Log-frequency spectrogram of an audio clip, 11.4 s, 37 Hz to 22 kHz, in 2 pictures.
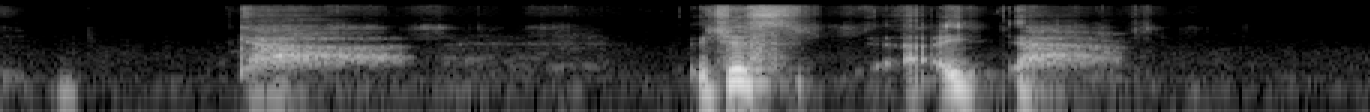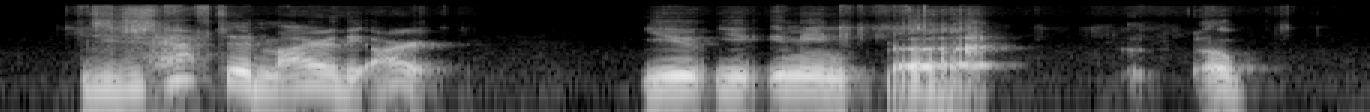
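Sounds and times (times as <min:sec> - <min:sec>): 
speech: 0:01.0 - 0:01.3, 0:02.9 - 0:04.5, 0:06.0 - 0:07.6, 0:08.4 - 0:09.8, 0:10.7 - 0:11.0
low guttural burp bringing up a little vomit: 0:09.4 - 0:10.0.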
